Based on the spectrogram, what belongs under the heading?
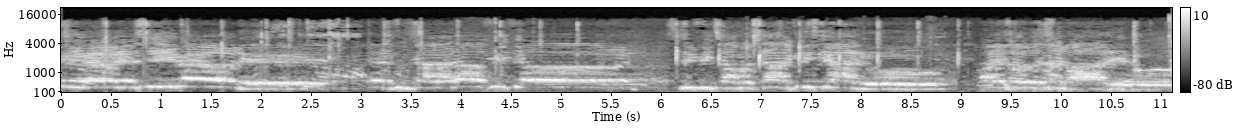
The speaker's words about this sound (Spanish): Este era el grito de una parte de esa hinchada del Atlético allí en el Burgo de Osma.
